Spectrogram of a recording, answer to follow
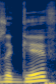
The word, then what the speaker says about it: GIF: Adam before the episode, and it was a GIF, it was a GIF from the Dreamcatcher movie.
